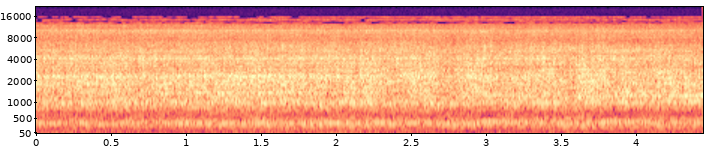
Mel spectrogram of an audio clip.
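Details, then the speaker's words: House central heating pump under test with no heating and no hot water; boiler gets hot but there is no circulation and the pump only warms up; steady harsh rushing hiss, loud for a small circulator: failing central heating pump. "And we're just testing the heating pump, which obviously controls everything. And he doesn't sound very good."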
